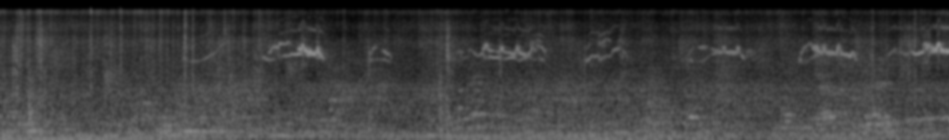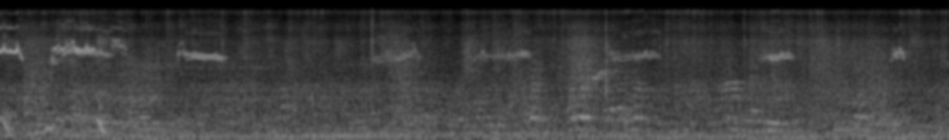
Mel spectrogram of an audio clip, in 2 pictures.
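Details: Thin, high squeaky chirps repeat in short bursts, with faint low murmurs beneath, from a pigeon and its young.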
